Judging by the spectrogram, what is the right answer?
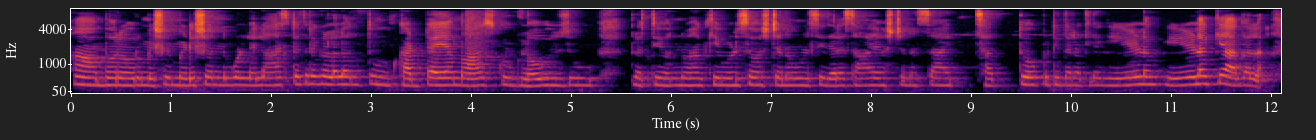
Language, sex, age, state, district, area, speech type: Kannada, female, 18-30, Karnataka, Hassan, urban, spontaneous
